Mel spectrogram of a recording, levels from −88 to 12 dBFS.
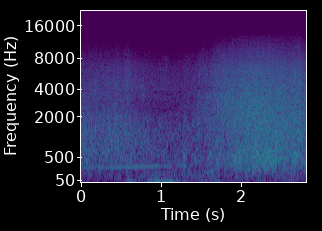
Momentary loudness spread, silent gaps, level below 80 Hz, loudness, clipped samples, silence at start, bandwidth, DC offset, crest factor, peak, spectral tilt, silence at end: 15 LU; none; -66 dBFS; -42 LUFS; under 0.1%; 0 s; 15 kHz; under 0.1%; 18 dB; -26 dBFS; -1 dB/octave; 0 s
